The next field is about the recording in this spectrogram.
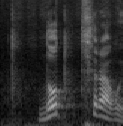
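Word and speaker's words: naught: 있는 그 동그라미 표시 이게 읽을 때 어떻게 읽냐면 노트라고 있습니다 원래 발음은 노트가 맞는데 사실 아무도 노트라고 하지도 않아요 이것의 의미가 바로 뭐다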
